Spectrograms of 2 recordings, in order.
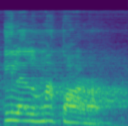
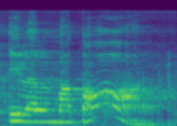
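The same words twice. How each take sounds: First: "matar" said with a short a in the second syllable; short vowel, wrong. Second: "matar" said with a long a before the r; long vowel, correct. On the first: Preacher showing the short vowel that changes the meaning. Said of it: "Mata hujan". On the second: Preacher showing the correct long vowel for airport. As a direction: stretch the a in "matar", with alif. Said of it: "Mestinya pakai alif". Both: Shown as a demonstration.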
